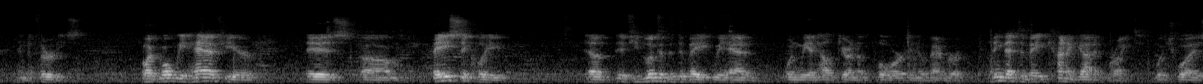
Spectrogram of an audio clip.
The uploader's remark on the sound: WASHINGTON, DC. In a speech this morning to The Ripon Society.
